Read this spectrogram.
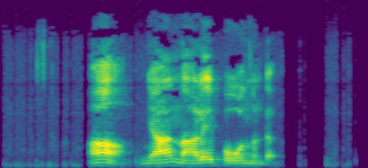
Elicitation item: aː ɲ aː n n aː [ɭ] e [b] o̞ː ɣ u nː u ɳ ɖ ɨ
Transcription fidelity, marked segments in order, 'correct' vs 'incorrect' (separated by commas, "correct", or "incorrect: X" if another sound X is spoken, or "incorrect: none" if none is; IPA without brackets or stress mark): correct, incorrect: p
